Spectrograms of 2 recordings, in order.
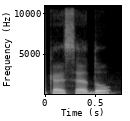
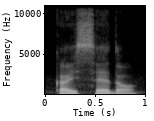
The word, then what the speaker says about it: Caicedo: And in Caicedo, the stress is on the middle syllable, so it is Caicedo.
